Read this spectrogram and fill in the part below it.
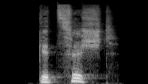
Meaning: past participle of zischen
- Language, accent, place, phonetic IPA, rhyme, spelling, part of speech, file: German, Germany, Berlin, [ɡəˈt͡sɪʃt], -ɪʃt, gezischt, verb, De-gezischt.ogg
